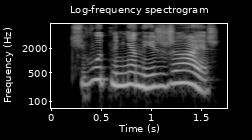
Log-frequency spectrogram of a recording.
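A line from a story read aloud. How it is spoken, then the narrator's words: Indignant, plaintive nasal whine. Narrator (Russian): прогундел возмущенно и жалобно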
